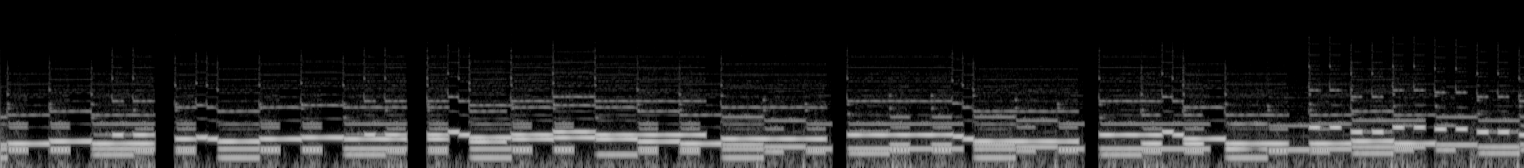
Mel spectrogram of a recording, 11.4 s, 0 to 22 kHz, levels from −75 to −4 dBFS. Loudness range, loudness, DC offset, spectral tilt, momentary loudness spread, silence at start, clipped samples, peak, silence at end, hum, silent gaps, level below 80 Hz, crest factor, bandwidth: 1 LU; -24 LUFS; under 0.1%; -8 dB/octave; 3 LU; 0 s; under 0.1%; -10 dBFS; 0 s; none; 1.17-1.30 s, 3.06-3.19 s, 6.25-6.34 s, 8.13-8.23 s; -48 dBFS; 12 dB; 9.4 kHz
